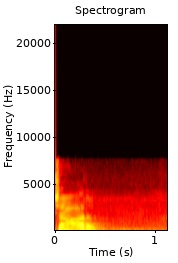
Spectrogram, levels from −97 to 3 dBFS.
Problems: constant background noise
